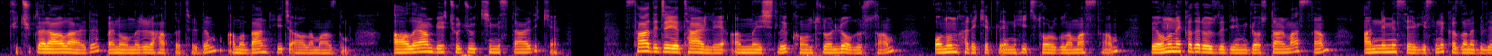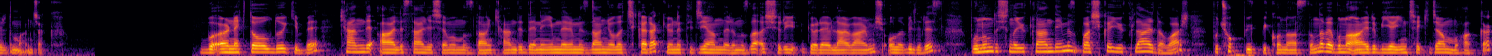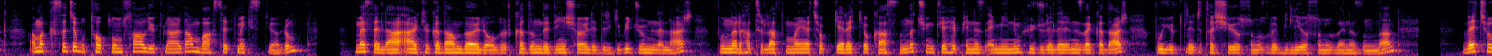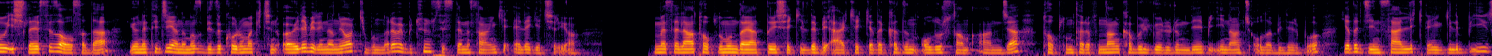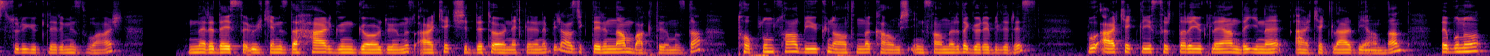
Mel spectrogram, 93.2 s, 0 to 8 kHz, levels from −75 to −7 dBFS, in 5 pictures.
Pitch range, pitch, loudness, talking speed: 120-140 Hz, 125 Hz, -23 LUFS, 120 wpm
